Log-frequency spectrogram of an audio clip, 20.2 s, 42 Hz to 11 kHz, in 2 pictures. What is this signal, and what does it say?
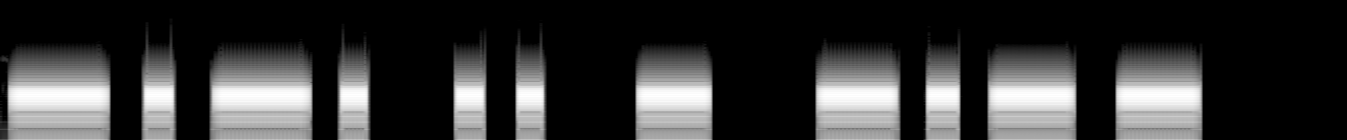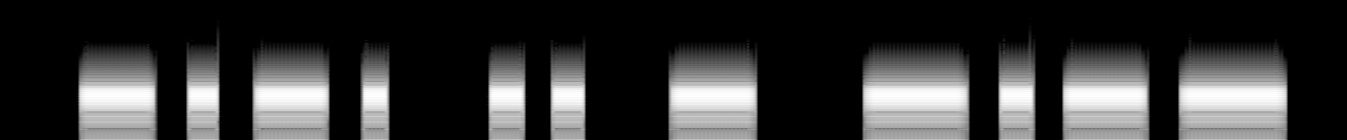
Morse code, heard as a keyed tone, about 5 wpm, 250 Hz. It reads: CITY CITY
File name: morse / morse-training-05WPM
